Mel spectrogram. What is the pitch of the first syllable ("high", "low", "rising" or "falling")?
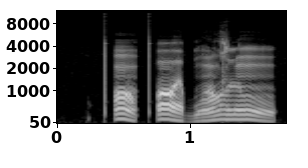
falling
